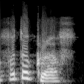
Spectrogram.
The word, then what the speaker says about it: photograph: on the first syllable so obviously um photograph is tricabic I mean you get full toraph photo to graap so it's tricabic and being in now so automatically the um the first syllable has the stress Now for the second one we have photographing.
